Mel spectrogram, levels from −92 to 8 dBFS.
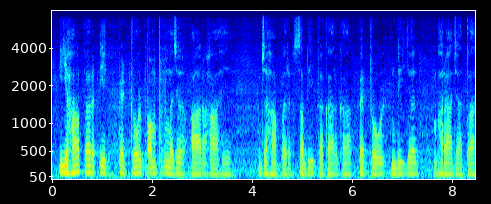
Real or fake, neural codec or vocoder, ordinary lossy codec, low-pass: fake; codec, 16 kHz in and 24 kHz out, 0.8 kbps, FocalCodec, streaming, 65536 codes; none; 7.2 kHz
